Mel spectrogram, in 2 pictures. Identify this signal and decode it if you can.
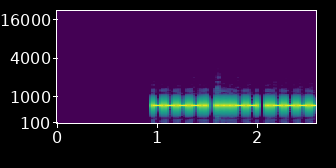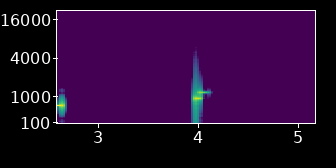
Morse code, heard as a keyed tone, about 38 wpm, 700 Hz. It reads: 931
